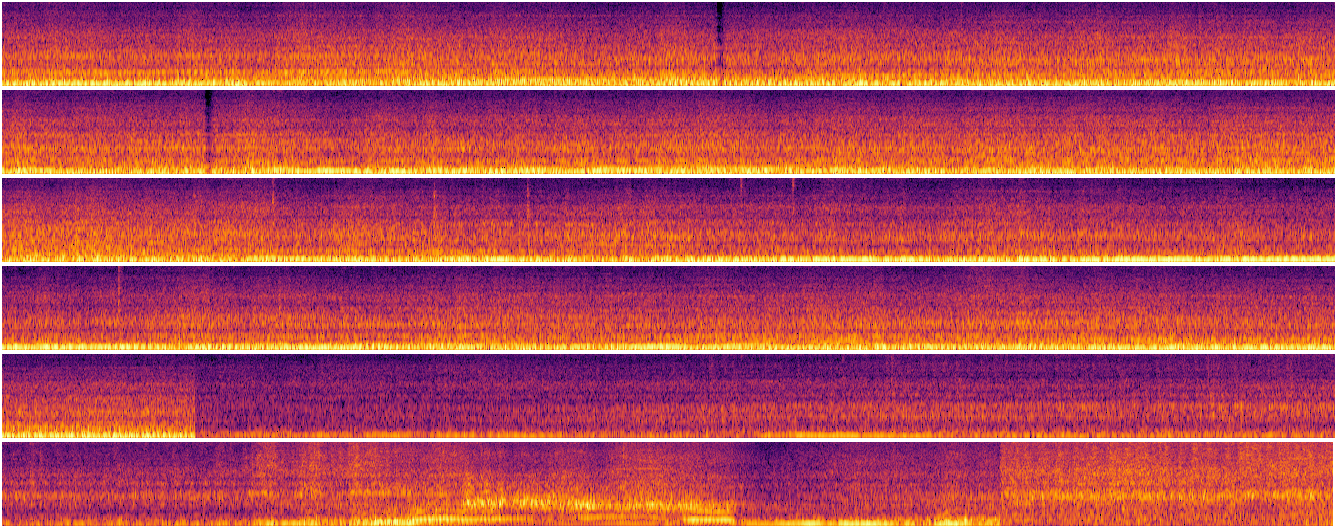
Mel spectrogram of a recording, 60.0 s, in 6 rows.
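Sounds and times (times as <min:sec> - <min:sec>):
car engine hum from inside: 0:00.0 - 0:57.6.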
